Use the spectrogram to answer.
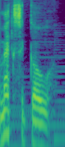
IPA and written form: ˈmek.sɪ.koʊ (México)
